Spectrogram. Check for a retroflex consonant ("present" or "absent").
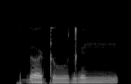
present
